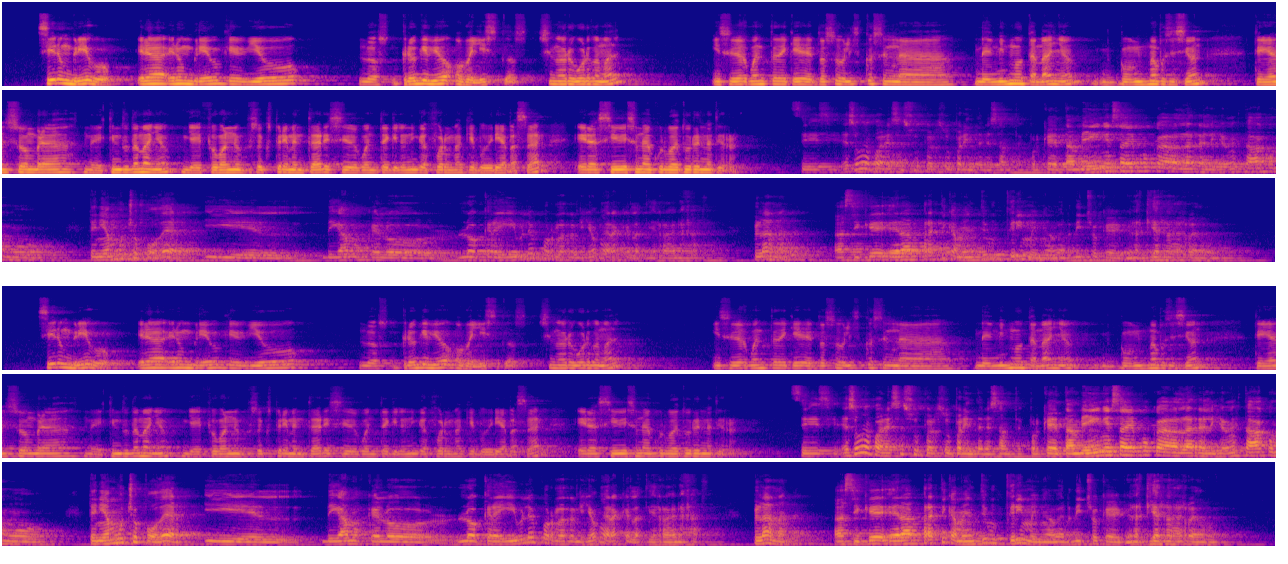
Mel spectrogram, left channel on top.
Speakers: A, on the left; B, on the right.
A: sí era un griego, era, era un griego que vio los, creo que vio obeliscos, si no recuerdo mal, y se dio cuenta de que dos obeliscos en la, del mismo tamaño, con misma posición, tenían sombras de distinto tamaño, y ahí fue cuando empezó a experimentar y se dio cuenta que la única forma que podría pasar era si hubiese una curvatura en la Tierra.
B: Sí, sí, eso me parece súper, súper interesante, porque también en esa época la religión estaba como, tenía mucho poder y el, digamos que lo, lo creíble por la religión era que la tierra era <laughs> plana, así que era prácticamente un crimen haber dicho que, que la tierra era redonda.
